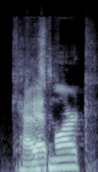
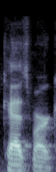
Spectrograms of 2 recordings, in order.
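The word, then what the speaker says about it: Kacsmaryk: North Texas it's Amarillo Texas uh judge Matthew casmark am I am mispronouncing that if you are that's how if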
